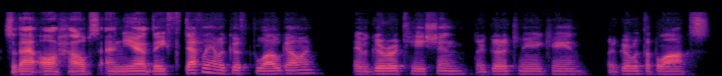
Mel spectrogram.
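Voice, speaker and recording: Low-voiced, level-toned man in sports chat. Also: little pitch movement, fairly quick, smooth. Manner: casual, starting sentences with "I mean". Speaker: podcast co-host.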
